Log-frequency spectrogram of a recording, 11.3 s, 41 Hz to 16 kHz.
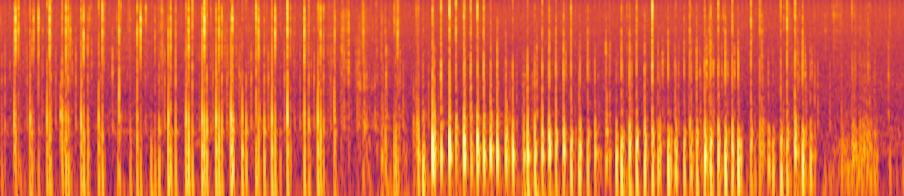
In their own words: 4:28 - 5:17 Tapping a plastic decoration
